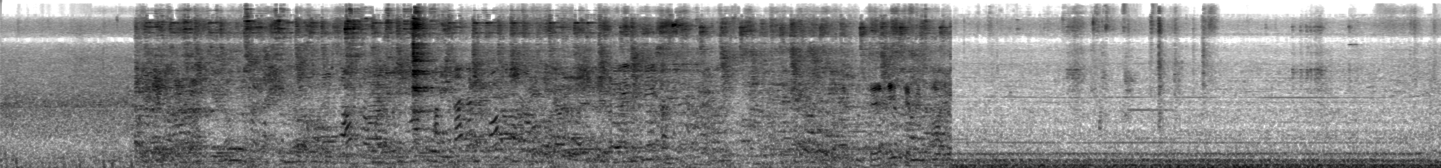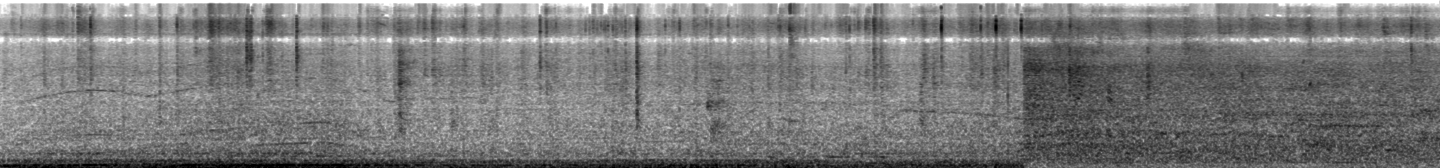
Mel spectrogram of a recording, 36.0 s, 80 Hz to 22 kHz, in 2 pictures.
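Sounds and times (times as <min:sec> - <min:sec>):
vehicle rumble: 0:11.8 - 0:36.0.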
